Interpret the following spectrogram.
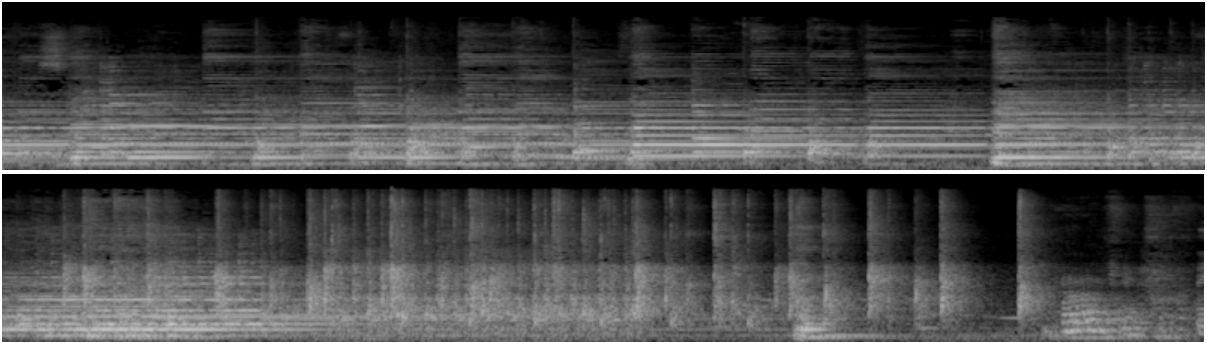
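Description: Live acoustic band of guitars and mandolin playing, with long held melody notes over the strumming. The song winds down in a few separate strummed chords near the end.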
